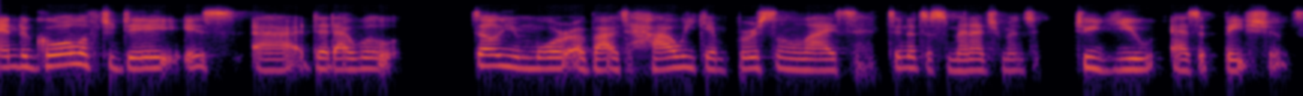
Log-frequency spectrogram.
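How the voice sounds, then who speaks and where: A woman at a medium pitch with a non-native accent and fairly even intonation, at a moderate pace over a quiet background. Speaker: tinnitus researcher and expert. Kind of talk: lecture.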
